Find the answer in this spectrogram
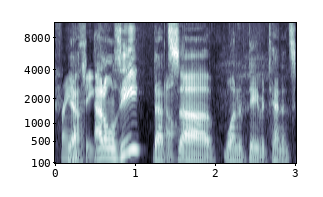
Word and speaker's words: allons-y: How do you pronounce that? it's French. It's Francie. Yeah, allons-y.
